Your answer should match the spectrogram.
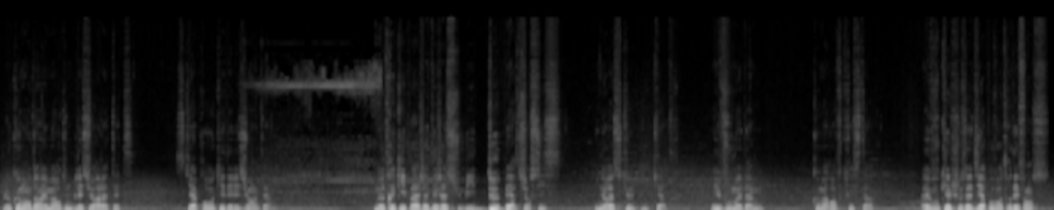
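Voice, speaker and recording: A man's voice: mid-range voice, normal speed, long pauses, mellow, slight background noise, natural voice. A young man playing a stern, formal spaceship officer in a science-fiction audio drama. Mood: grave, formal. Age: young adult. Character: stern male spaceship officer questioning an accused crewmate.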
